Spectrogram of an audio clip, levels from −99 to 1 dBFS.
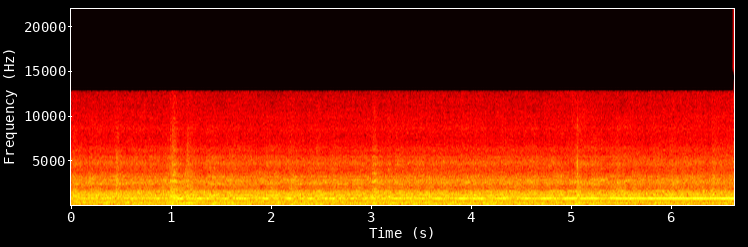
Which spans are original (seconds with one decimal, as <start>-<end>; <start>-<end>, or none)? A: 0.0-0.9; 2.1-4.9; 5.6-6.6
